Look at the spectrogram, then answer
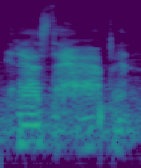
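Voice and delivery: hushed, breathy emphasis; whisper. Real, not acted. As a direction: drop to an urgent whisper. Intense hushed emphasis in sermon.

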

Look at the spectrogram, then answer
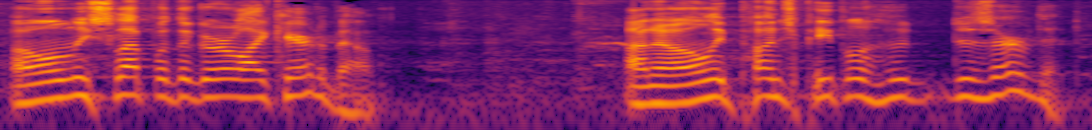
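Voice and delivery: high, ringing pulpit voice; a pastor preaching hard to his church; preaching at full force. Acted. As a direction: drive it home to the congregation.

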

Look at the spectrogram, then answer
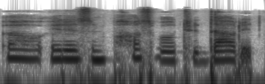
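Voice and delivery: plain reading voice

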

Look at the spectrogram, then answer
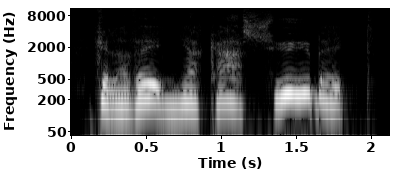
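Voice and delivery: high, drawn-out wailing plea; distraught plea. A narrator's reading. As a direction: beg her to come, wailing slowly.

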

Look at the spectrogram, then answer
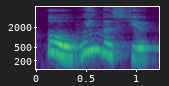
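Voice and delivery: high eager maid; lightly voiced young maid. A narrator's reading.

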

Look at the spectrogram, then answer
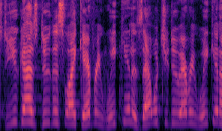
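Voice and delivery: high-pitched curious newcomer; amazed questioning. Retold or imitated. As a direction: imitate an astonished visitor asking eagerly. Visitor's amazed questions, acted out.

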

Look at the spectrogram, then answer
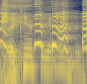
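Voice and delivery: high squeaky laughing repeat. Acted.

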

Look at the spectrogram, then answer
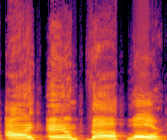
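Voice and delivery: slow, very loud shout of I am the Lord; climactic shout. Acted. God's final declaration to Moses, slow roaring shout. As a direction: stretch and roar each word.

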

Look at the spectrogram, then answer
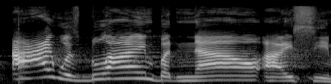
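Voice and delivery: loud, slow proclamation; preaching climax. Acted. Preacher proclaiming to the congregation, loud and slow. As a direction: proclaim it to the whole church.

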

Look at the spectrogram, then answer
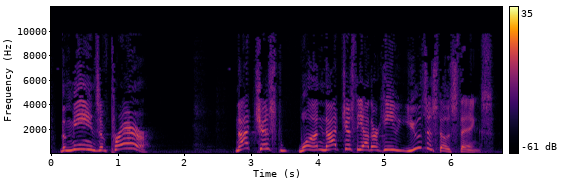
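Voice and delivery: high, ringing preacher's cry, rising with each phrase; preaching at full force. Acted. Pastor to church on God's means, preaching at full force. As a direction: preach it out to the whole congregation.

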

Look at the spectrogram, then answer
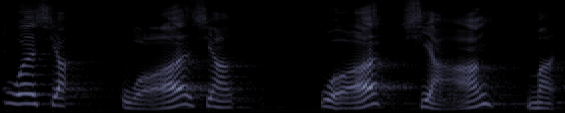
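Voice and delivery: "我想买" drawn out with exaggerated dips; stumbling through third tones. Shown as a demonstration. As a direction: restart "我想" loudly, each tone laboriously scooped. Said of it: "Now I'm locked up".

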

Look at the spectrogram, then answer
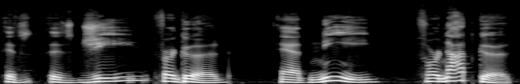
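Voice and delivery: spelled out slowly, each word apart; slow, careful explanation. Shown as a demonstration. Explaining his slang to cohosts, slowly and deliberately. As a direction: lay out G and ni deliberately. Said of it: "the main ac or abrev that I use".

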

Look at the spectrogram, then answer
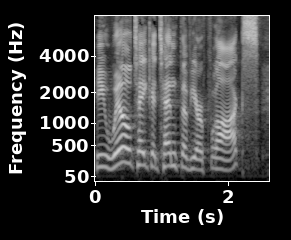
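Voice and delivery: "will" leaned on, held and loud; stress on WILL. Shown as a demonstration. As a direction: press hard on "will" as a warning. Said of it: "Did you hear my emphasis?".

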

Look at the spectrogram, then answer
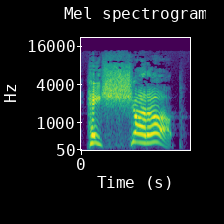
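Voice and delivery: high, loud retold order; mock sharp command. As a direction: playfully yell down the storm. Jesus retold curtly silencing the storm.

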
